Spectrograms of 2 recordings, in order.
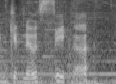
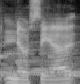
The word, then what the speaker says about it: Gnosia: I assume you don't pronounce the G. I assume it's not Gossia. I'm not a Gelf. I'm not a Gnoblin. I'm a Gnosia. In English, Nosia.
